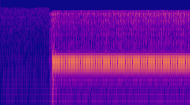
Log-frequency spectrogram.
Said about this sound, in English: Yes. The brunette hotline has gone off.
